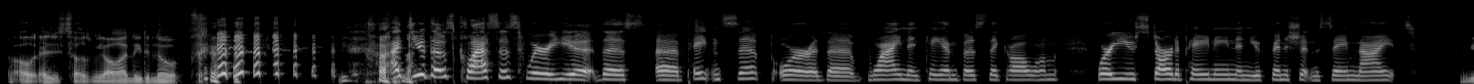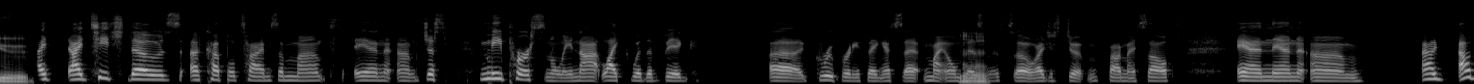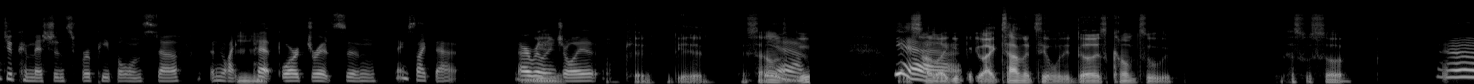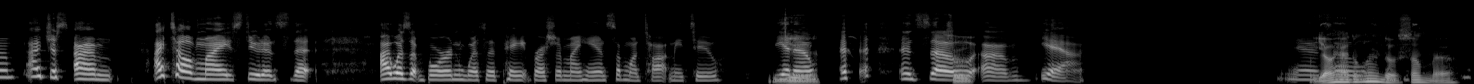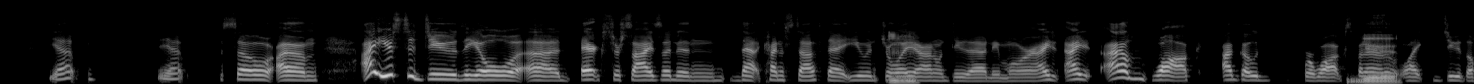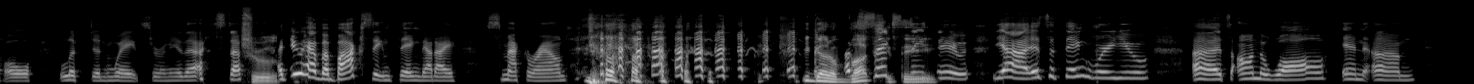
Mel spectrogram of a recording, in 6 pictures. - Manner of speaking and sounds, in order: laugh; chuckle; other background noise; tapping; chuckle; alarm; laughing while speaking: "that"; laugh
- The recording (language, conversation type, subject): English, unstructured, What small daily habit brings you the most happiness?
